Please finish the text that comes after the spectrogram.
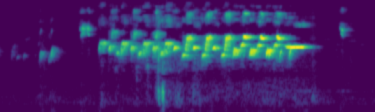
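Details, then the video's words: European goldfinch song, described as royal, for training goldfinches and canaries: a couple of introductory chirps lead into a sustained, fast, sparkling twittering phrase of about two seconds, ending with a lone chirp. "تغريد طائر الحسون ملكي"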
